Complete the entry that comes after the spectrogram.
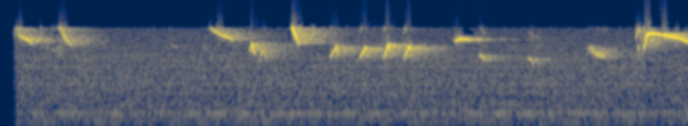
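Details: Green bird singing a varied string of high, clear whistled notes, many sharply slurred downward, spaced irregularly, over a steady low electrical hum and faint background noise.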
